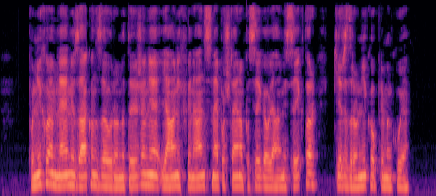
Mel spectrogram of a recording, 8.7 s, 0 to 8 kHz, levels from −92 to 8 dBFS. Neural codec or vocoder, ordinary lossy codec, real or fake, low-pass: none; AAC, 32 kbps; real; 7.2 kHz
